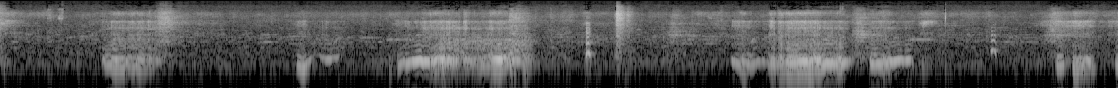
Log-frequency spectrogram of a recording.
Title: Snoring beagle won't wake up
